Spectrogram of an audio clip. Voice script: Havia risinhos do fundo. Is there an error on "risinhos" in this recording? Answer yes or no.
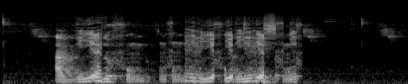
yes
